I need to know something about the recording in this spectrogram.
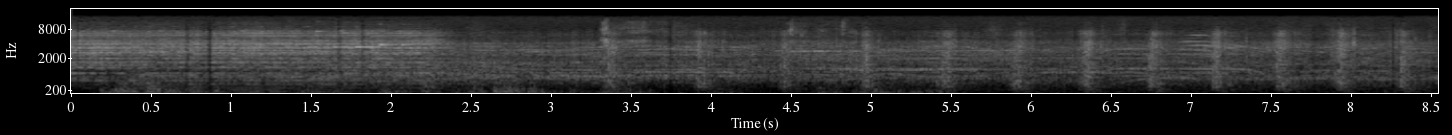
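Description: Marching band: a held brass chord dies away over the first two seconds with crowd cheering, then the drumline starts a steady cadence of sharp hits, about two or three a second.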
